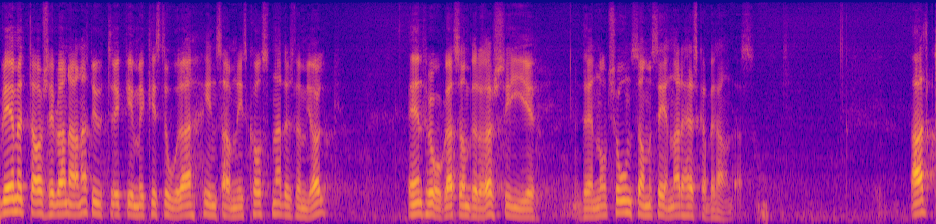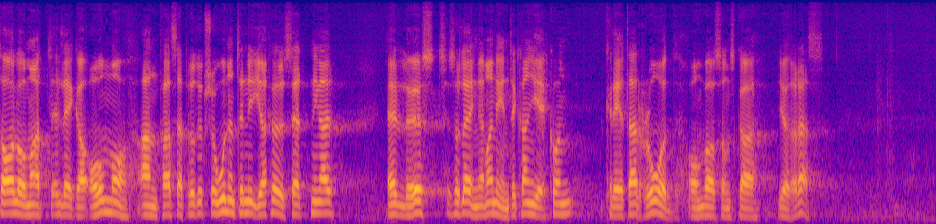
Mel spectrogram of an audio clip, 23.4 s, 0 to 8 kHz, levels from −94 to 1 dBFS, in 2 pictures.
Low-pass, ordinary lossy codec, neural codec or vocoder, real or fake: none; none; codec, 16 kHz, 0.8 kbps, ZipCodec; fake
